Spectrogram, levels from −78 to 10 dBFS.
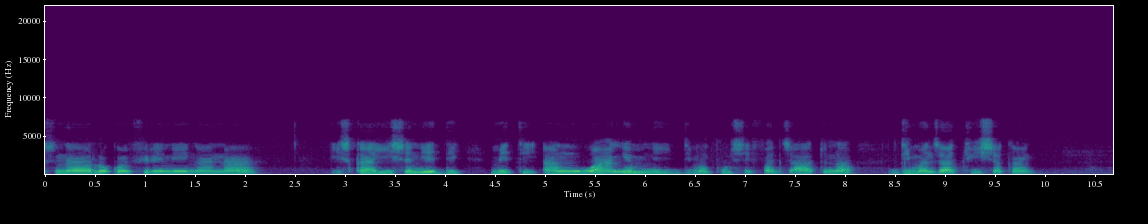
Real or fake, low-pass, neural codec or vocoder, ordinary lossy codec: fake; 7.2 kHz; vocoder, 44.1 kHz, 128 mel bands every 256 samples, BigVGAN v2; none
